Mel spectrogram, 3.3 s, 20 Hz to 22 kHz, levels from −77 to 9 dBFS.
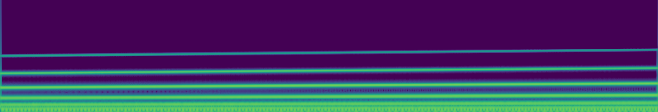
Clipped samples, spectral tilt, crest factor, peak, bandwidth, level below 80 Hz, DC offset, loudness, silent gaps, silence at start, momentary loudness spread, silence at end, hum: under 0.1%; -4.5 dB/octave; 6 dB; 0 dBFS; 4.4 kHz; -18 dBFS; under 0.1%; -8 LUFS; none; 0 s; 0 LU; 0 s; none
